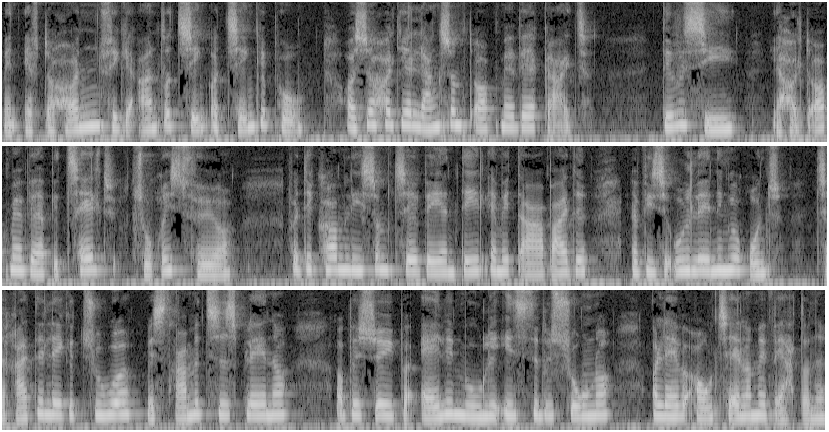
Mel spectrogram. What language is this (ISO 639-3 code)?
dan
